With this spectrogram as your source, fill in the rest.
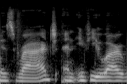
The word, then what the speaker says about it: Radw: discount code is raj that is radw yes it's pronounced raj that's my name so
